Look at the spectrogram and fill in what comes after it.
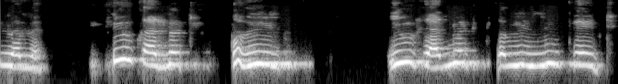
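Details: Adult woman with cerebral palsy; dysarthria (cerebral palsy).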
